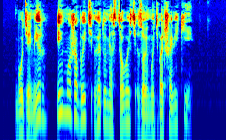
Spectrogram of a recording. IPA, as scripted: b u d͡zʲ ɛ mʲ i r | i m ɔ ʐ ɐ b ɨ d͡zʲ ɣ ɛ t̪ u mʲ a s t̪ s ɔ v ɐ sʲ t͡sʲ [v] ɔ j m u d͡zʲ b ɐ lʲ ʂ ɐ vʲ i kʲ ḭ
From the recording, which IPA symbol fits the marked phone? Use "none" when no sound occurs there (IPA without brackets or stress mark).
z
